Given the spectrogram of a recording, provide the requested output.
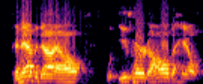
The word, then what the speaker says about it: cannabidiol: Cannabidiol, you've heard all the health benefits.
